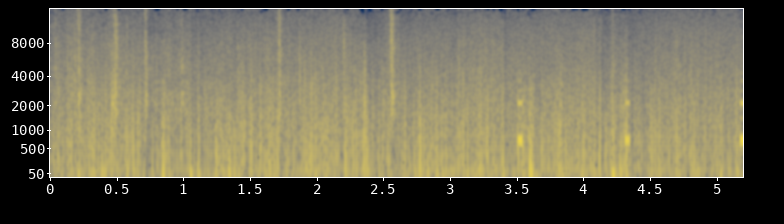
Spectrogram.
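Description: Rain sound effect in a song's intro: a steady hiss of rain with scattered drop-like clicks. A soft, short note sounds three times in the second half.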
